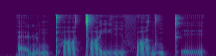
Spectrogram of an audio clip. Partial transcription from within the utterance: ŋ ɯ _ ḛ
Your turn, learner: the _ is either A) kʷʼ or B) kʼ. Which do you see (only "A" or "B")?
B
